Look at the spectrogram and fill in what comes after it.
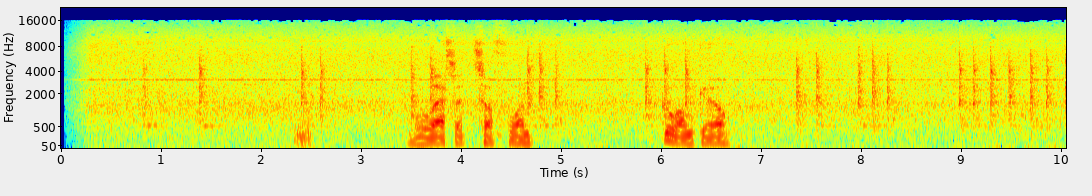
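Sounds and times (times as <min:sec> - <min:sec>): water rushing: 0:02.0 - 0:09.1.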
